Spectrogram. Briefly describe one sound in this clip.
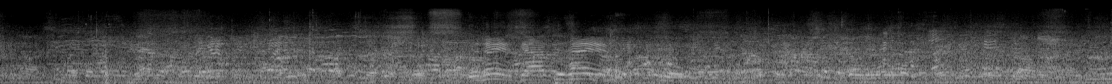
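Boys and men chatter and call out across a large echoing indoor hall.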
